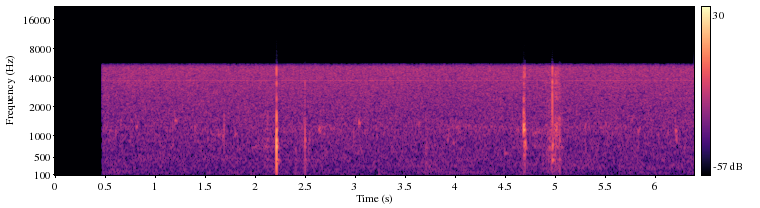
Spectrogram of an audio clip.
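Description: Steady faint hiss that starts after half a second of dead silence, with a few sharp clicks: a strong one about two seconds in and two more close together near five seconds.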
